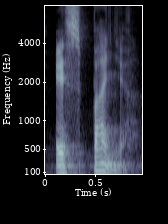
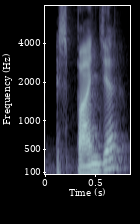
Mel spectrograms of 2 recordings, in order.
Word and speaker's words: España: España, which means Spain. The pronunciation is kind of putting like an N and a Y together, España, but a little bit quicker, España.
